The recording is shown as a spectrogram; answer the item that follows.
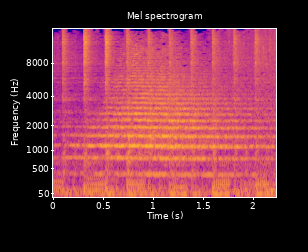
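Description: Film background music with a steady, driving drum beat, over which a long horn-like tone is held without changing pitch from just after the start.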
